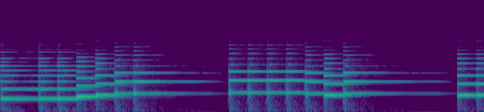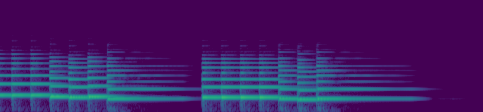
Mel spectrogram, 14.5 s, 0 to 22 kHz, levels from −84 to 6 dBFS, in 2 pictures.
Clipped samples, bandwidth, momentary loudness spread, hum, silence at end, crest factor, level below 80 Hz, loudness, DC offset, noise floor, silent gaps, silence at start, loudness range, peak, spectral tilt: under 0.1%; 6 kHz; 18 LU; none; 1 s; 14 dB; -70 dBFS; -32 LUFS; under 0.1%; -86 dBFS; none; 0 s; 2 LU; -20 dBFS; -5.5 dB/octave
